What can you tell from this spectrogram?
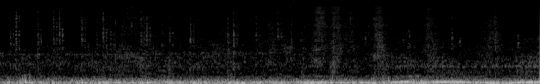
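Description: A car engine running nearby, a low steady rumble that grows a little louder about four seconds in and begins to rise in pitch at the very end as the vehicle speeds up.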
